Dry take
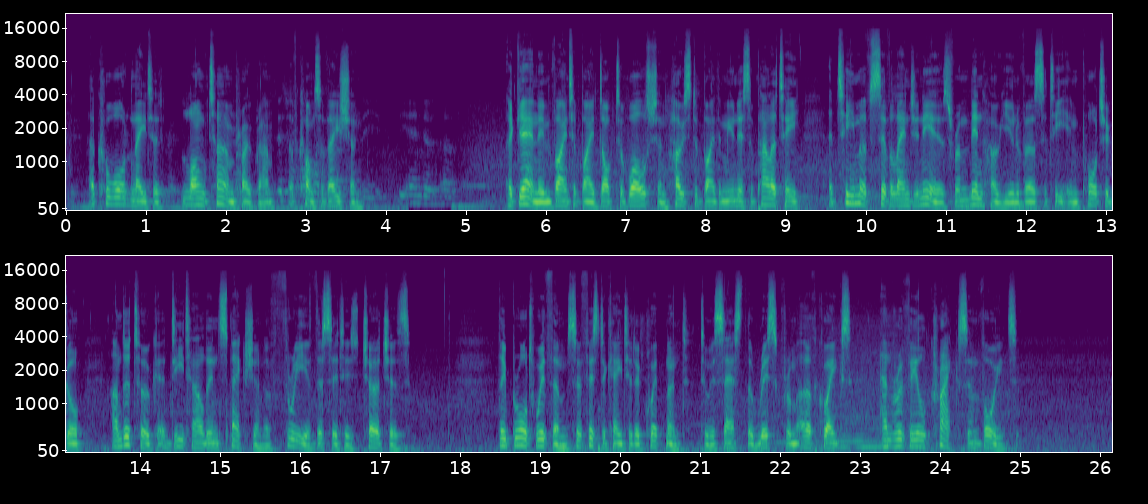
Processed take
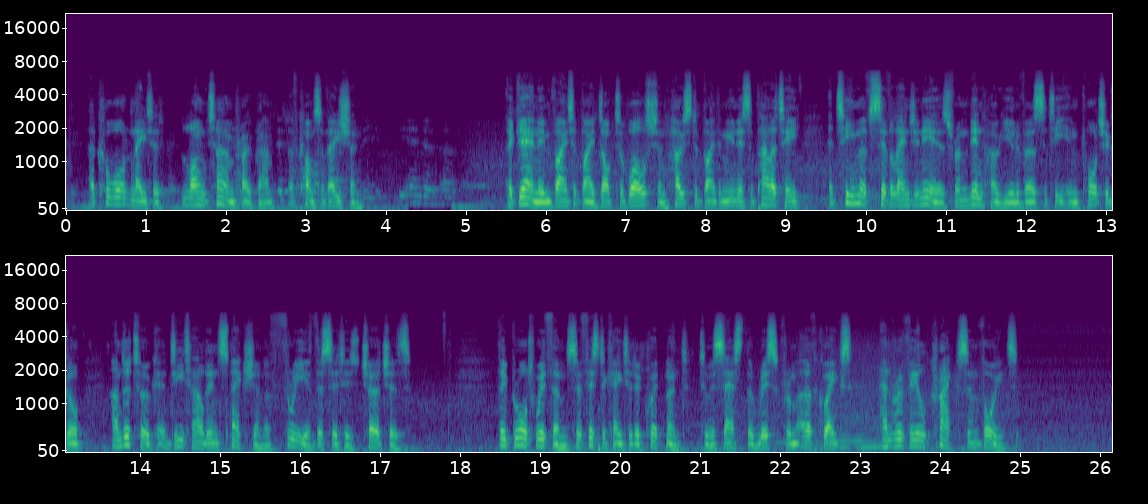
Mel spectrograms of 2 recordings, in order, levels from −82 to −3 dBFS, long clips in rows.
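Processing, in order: knee-point frequency compression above 1.1 kHz 1.5:1

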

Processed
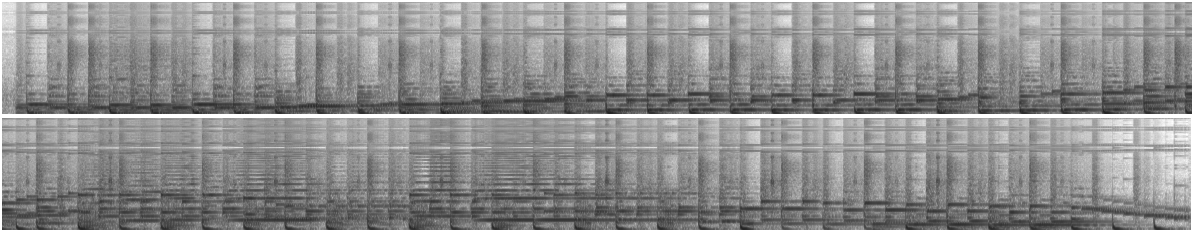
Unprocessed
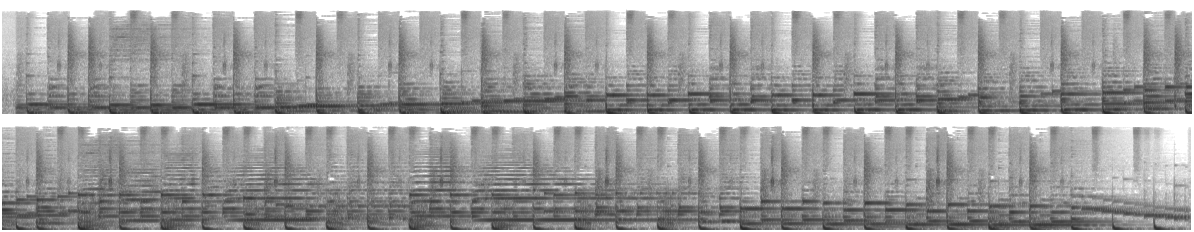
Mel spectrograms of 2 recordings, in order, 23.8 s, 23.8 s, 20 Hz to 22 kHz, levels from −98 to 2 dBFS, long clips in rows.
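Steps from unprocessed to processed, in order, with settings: 19.42–20.62 s: bass shelf 290 Hz -12 dB; careless resampling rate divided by 6×, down none, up hold; trim +3 dB

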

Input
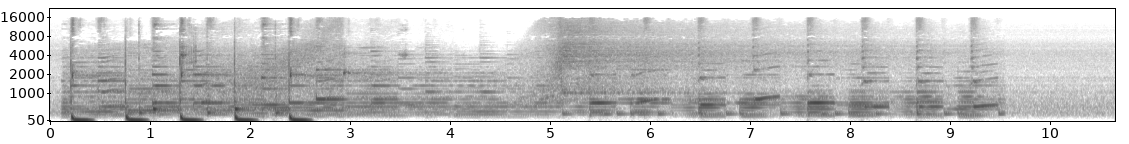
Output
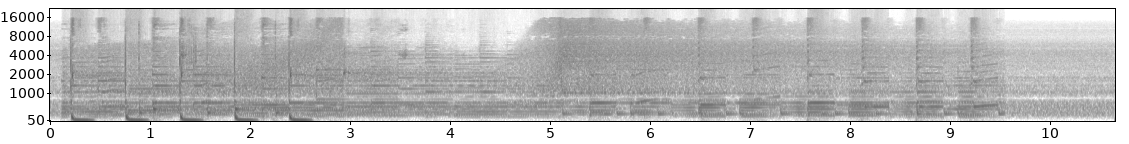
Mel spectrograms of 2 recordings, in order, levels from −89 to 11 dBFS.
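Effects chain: short-mantissa float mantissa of 4-bit; Butterworth band-stop 820 Hz, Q 3.5; spectrum-flattening compressor 2:1; trim -2.5 dB

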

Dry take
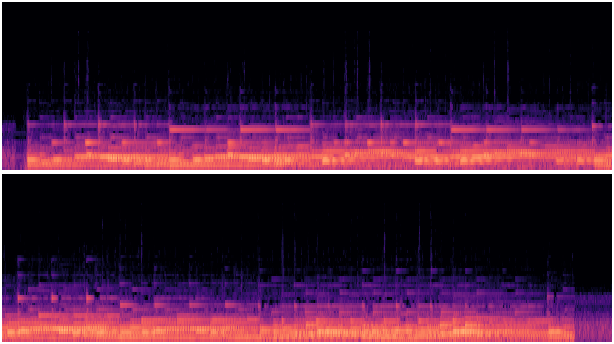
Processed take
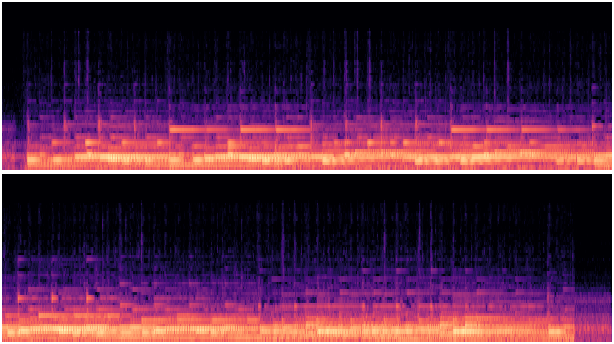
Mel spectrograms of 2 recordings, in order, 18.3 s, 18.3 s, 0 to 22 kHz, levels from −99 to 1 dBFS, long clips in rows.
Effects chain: comb 4.1 ms, depth 96%; trim +8.5 dB

